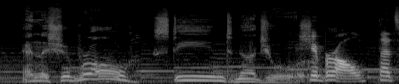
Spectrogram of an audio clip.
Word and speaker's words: Chibral: Chibral, that's how you pronounce it.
